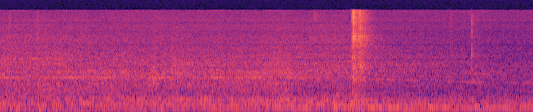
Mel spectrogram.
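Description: Room fan running with a steady low hum, a faint high tone fading out in the first second or so. A single sharp click about two and a half seconds in.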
